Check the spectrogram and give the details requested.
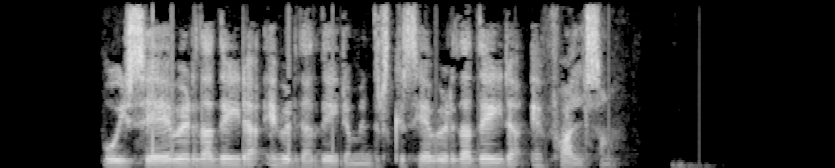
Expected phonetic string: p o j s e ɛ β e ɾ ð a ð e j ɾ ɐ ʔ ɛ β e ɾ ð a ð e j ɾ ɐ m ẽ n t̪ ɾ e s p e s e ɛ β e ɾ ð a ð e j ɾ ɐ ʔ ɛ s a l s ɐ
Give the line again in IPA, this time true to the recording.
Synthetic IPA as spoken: p o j s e ɛ β e ɾ ð a ð e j ɾ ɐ ʔ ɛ β e ɾ ð a ð e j ɾ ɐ m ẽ n t̪ ɾ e s k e s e ɛ β e ɾ ð a ð e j ɾ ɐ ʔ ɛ f a l s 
